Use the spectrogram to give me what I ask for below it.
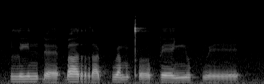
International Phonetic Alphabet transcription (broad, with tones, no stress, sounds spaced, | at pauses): l iː˦ n ɗ ɛ˨ ɓ a˦ r a˨ kʷ a˦ m kʼ o˨˦ p eː˦ ɲ u˦ kʷ eː˨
